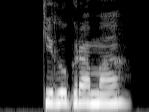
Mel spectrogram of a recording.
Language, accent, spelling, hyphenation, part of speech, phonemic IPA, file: Portuguese, Brazil, quilograma, qui‧lo‧gra‧ma, noun, /ki.loˈɡɾɐ̃.mɐ/, Pt quilograma.ogg
- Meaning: kilogram, SI unit of mass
